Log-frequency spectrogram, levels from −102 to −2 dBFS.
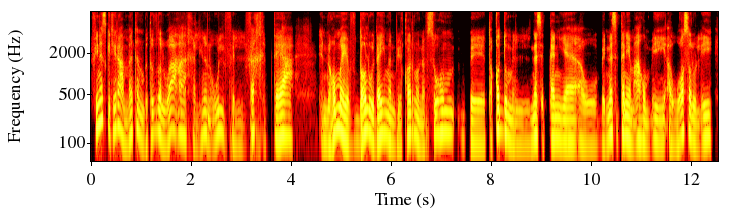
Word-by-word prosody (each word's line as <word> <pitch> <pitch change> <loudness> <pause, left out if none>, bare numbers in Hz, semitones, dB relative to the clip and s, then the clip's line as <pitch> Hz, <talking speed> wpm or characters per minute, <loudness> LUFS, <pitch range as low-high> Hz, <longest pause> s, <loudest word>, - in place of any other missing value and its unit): في 165 - -1
ناس 210 +3 +6
كتيرة 155 +3 -1
عامةً 135 - -2
بتفضل 130 +4 -2
واقعة 140 +3 -1
خلّينا 125 +3 -9
نقول 130 +5 -5
في 110 - -8
الفَخ 95 -3 -5 0.2
بتاع 125 +1 +3 0.6
إن 105 0 -6
هم 145 +9 +4
يفضلوا 115 +4 +3
دايمًا 125 +2 +2
بيقارنوا 110 +7 -2
نفسهم 135 +9 0 0.3
بتقدُّم 105 +6 0
الناس 100 +4 +1
التانية 110 -2 +1
أو 95 -3 -4
بالناس 130 +6 +3
التانية 130 -3 +2
معاهم 110 -1 -2
إيه، 110 -1 -4
أو - - -3 0.2
وصلوا 140 -6 +5
لإيه؟ 120 +7 -3
115 Hz, 135 wpm, -26 LUFS, 100-140 Hz, 0.6 s, ناس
